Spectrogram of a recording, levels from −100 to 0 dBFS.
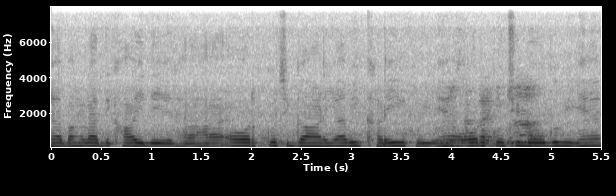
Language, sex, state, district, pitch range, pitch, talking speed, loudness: Hindi, male, Chhattisgarh, Raigarh, 170-180 Hz, 175 Hz, 195 wpm, -19 LUFS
